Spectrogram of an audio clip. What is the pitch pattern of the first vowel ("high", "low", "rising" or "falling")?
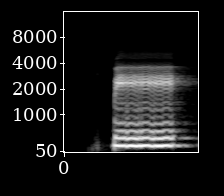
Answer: high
